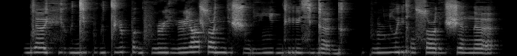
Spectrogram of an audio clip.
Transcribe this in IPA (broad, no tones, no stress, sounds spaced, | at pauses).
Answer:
ɡ l ɐ fʲ o̤ ɡ dʲ ə p ṳ ɡ tʲ ə̤ ɭ p ɐ ɡ f o̤ ɭ j i̤ ɭ i ɭ sˤ u nʲ ə̤ ʃ o̤ ɾ i̤ ʎ i ɡ rʲ u zʲ ə ɡ ɾ ɐ ɡ | p ṳ ɭ ʎ u rʲ ṳ sˤ u ɾ i̤ ʃ ɐ n ɐ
